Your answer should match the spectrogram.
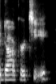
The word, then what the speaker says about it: Dougherty: So we actually go by Dougherty. Just like Dougherty.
